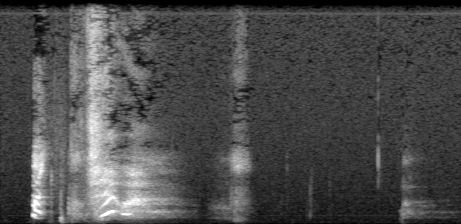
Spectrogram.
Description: pinched stifles with long build ups after having an incredibly tickly nose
